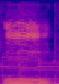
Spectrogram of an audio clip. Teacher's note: the tongue moves to the front of your mouth in a vertical position it's close to the roof of the mouth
